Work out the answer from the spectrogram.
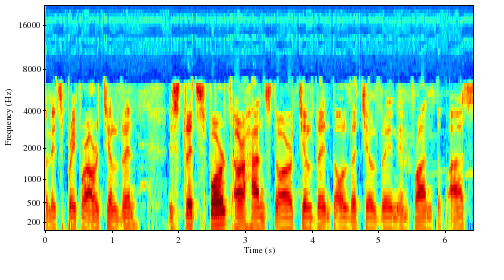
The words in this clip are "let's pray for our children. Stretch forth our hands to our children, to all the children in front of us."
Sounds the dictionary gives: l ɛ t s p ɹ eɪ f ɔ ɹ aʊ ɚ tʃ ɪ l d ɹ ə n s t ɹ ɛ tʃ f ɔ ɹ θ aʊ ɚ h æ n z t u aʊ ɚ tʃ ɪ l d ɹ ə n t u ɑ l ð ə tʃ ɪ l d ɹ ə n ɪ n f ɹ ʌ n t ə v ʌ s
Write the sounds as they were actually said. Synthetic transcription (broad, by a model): l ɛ t s p ɹ eɪ f ɔ ɹ aʊ ɚ tʃ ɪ l d ɹ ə n s t ɹ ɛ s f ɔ ɹ t aʊ ɚ h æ n s t u aʊ ɚ tʃ ɪ l d ɹ ə n t u ɑ l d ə tʃ ɪ l d ɹ ə n ɪ n f ɹ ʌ n t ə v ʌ s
